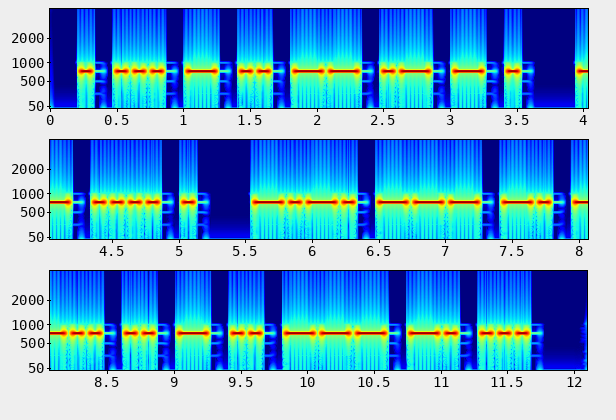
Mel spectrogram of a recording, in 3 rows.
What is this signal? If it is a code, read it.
Morse code, heard as a keyed tone, about 18 wpm, 750 Hz. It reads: ESTIMATE THE CONDITIONS
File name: Archive / 18 WPM / 18WPM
